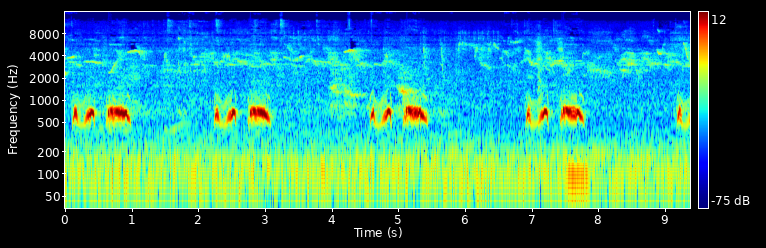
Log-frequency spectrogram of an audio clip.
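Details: Spotted dove used as a decoy, calling to stir other doves into cooing; four evenly paced phrases, each a brief wavering coo then a longer drawn-out note, with soft chirping of small birds in the background.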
